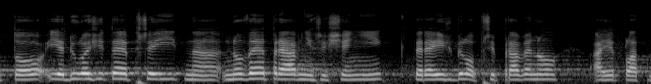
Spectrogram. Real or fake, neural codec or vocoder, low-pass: fake; vocoder, 44.1 kHz, 128 mel bands every 512 samples, BigVGAN v2; 14.4 kHz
